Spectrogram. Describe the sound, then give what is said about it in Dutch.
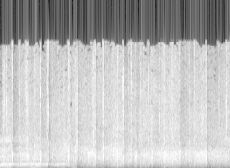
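Crowd applause for a guest at a live tech discussion event, loud at first and then a steady, dense clatter of many hands. A short voice is heard at the very start. “Rondje applaus voor Krijn, mensen.”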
